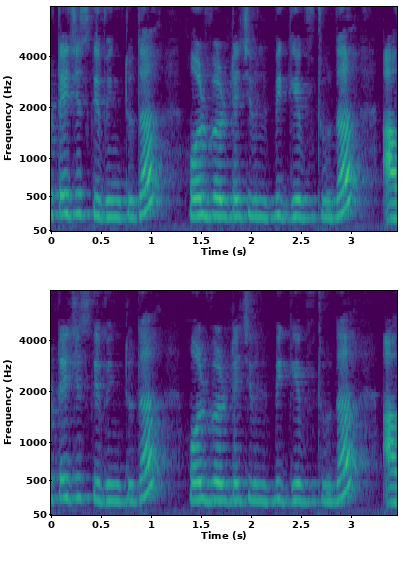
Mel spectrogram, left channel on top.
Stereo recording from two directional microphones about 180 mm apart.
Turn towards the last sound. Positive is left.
turn(degrees=25)  # may be behind; listen again after turning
